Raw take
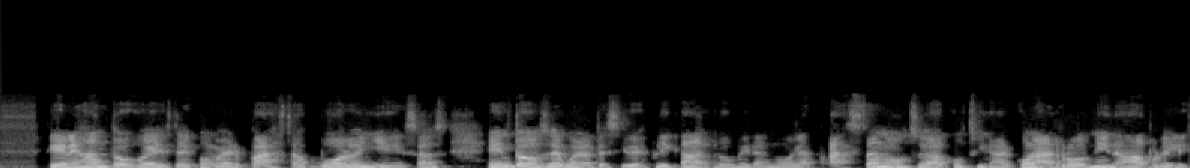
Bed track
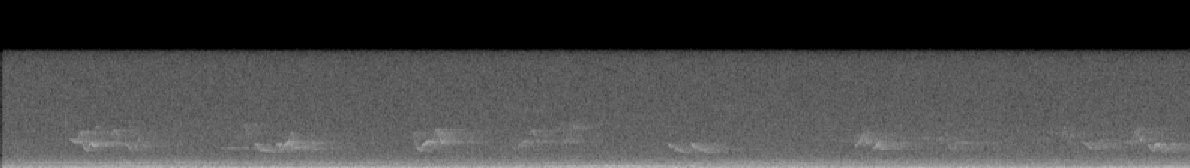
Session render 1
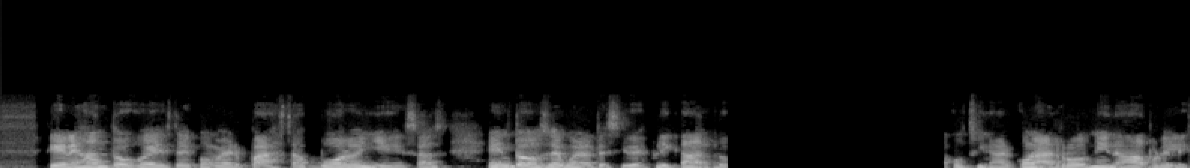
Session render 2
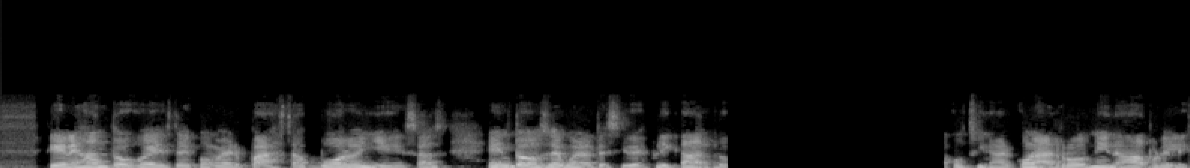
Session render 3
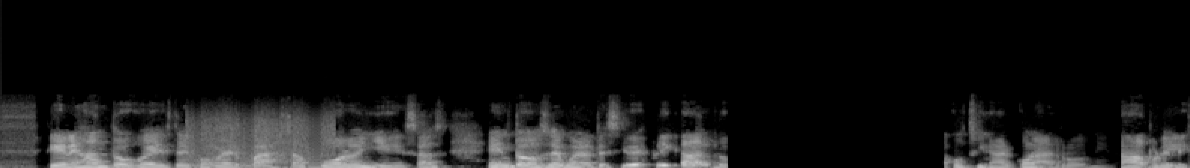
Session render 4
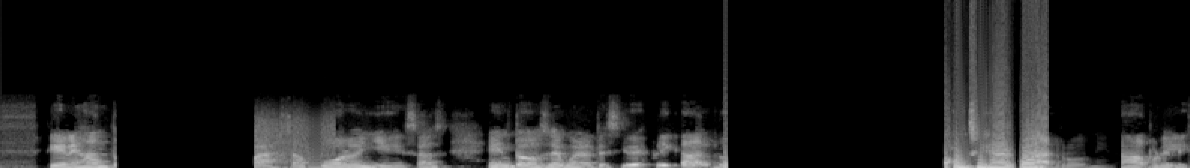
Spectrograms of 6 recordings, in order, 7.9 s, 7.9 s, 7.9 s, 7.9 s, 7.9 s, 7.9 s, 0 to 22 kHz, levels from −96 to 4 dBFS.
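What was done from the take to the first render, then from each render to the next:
0:02.90–0:03.56: high-shelf EQ 4,300 Hz → 6,300 Hz −11.5 dB; 0:04.84–0:06.29: silence
level +1 dB
0:01.23–0:02.23: linear delta modulator 32 kbit/s, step −32.5 dBFS; 0:04.17–0:04.73: high-pass with resonance 480 Hz, resonance Q 5.5; 0:06.44–0:07.47: fade out and dull
0:00.77–0:01.69: silence; 0:04.82–0:06.98: leveller curve on the samples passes 5

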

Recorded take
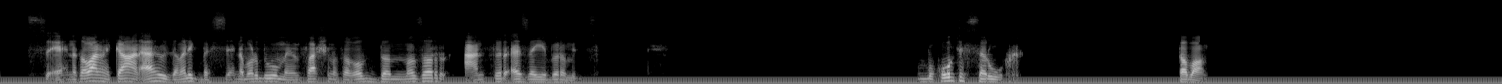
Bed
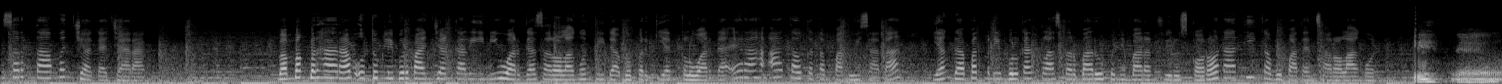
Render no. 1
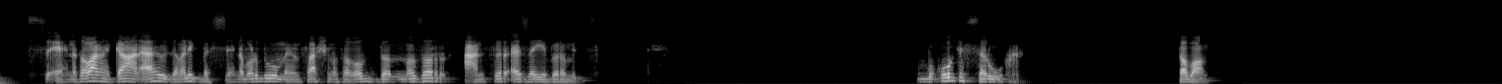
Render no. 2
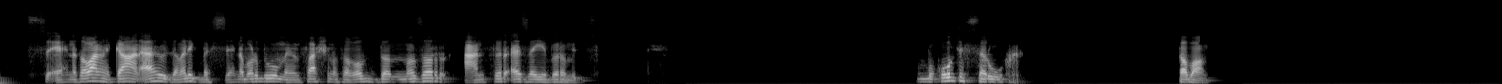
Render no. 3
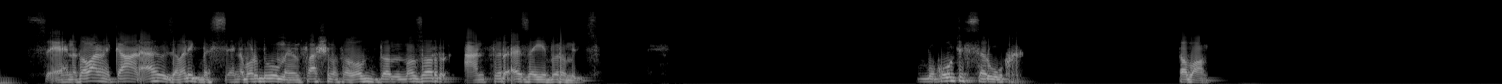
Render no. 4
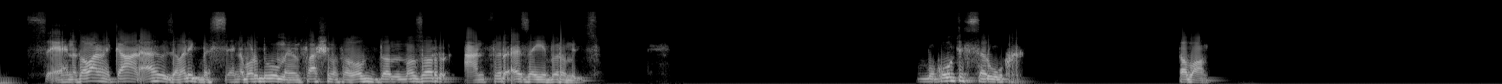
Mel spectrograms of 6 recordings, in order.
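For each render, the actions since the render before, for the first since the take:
mains-hum notches 60/120/180/240/300 Hz
0:10.10–0:11.82: low-pass filter 3,400 Hz 6 dB per octave
transient designer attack −8 dB, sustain +8 dB; downward compressor 10 to 1, threshold −23 dBFS, peak gain reduction 11 dB
level +6 dB

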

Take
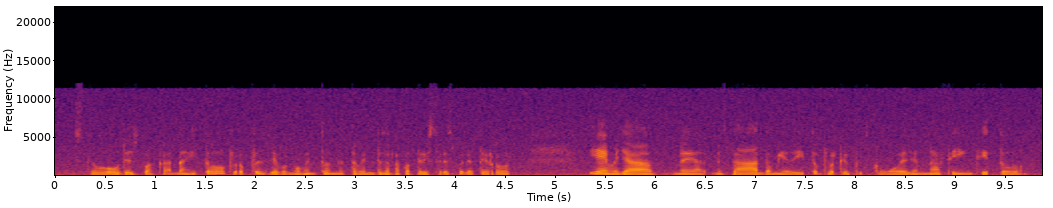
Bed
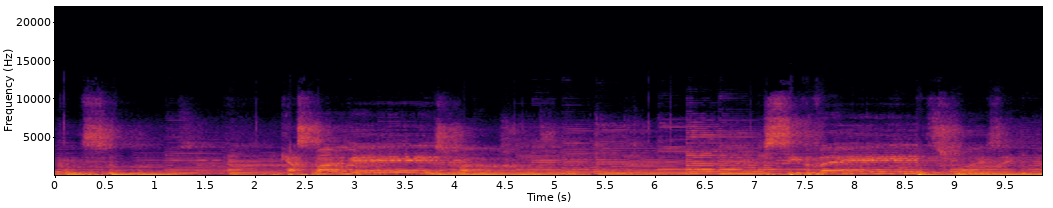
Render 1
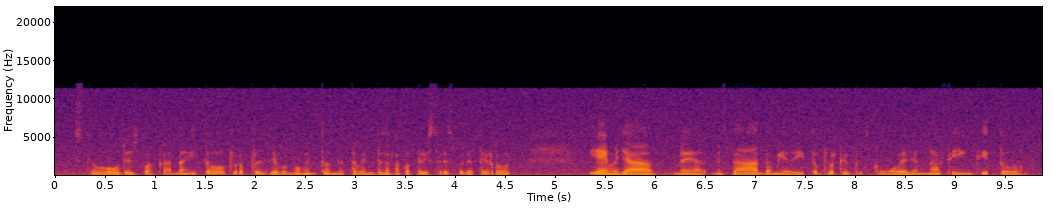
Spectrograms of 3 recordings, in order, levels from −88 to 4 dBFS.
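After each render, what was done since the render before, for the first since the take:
hum removal 50 Hz, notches 2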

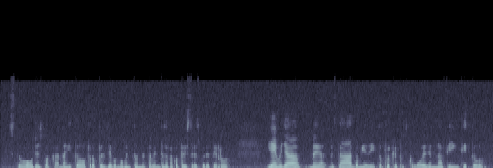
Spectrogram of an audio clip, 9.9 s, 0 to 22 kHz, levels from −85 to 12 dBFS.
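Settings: noise reduction from a noise print 6 dB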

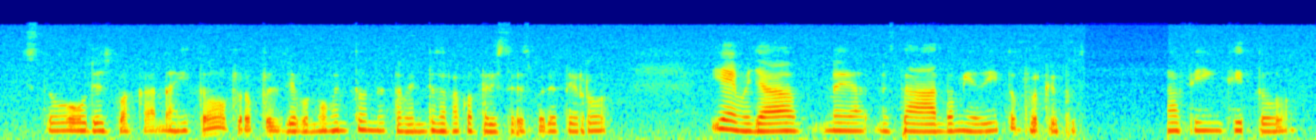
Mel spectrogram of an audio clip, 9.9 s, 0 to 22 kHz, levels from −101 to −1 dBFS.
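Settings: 0:08.14–0:08.76: fill with room tone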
